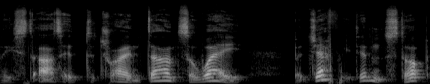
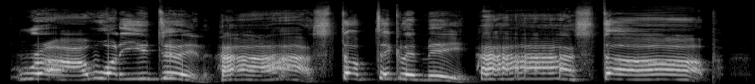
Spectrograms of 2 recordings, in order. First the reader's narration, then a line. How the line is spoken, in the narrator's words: The T-Rex roared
